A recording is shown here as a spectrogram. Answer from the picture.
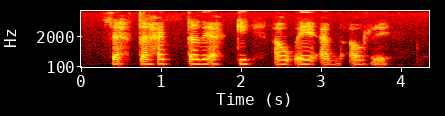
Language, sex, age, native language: Icelandic, male, 9, Icelandic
